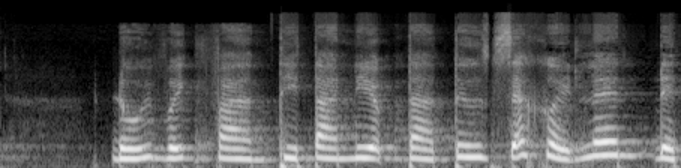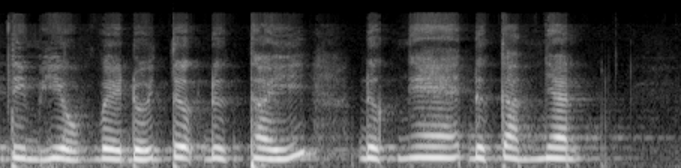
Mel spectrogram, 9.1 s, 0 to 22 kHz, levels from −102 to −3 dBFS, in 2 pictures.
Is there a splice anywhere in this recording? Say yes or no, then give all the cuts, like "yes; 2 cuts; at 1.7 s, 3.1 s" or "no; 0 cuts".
yes; 3 cuts; at 1.3 s, 2.6 s, 3.2 s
